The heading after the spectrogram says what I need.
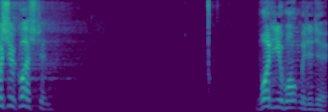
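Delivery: big, deep voice, rattled off quickly. Imagining how God would answer people, in a big deep God voice. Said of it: "deep voice of God".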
